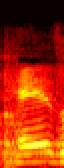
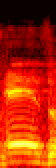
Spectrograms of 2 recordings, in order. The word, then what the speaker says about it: heirs: And so that's what we really want to kind of think about this morning when we talk about heirs of the world, not heirs of the world. Please get the pronunciation right. This is one of those words where everybody's like, heirs, I don't know what it is. It's heirs of the world, all right?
